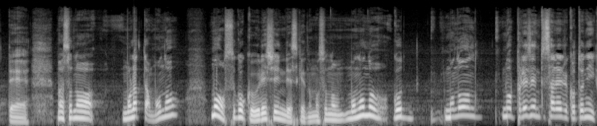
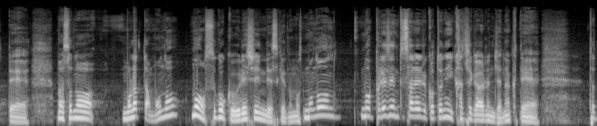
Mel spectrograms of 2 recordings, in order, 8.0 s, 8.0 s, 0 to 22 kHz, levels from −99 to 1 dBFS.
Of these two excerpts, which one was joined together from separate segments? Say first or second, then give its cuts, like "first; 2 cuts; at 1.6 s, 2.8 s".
second; 2 cuts; at 2.5 s, 4.0 s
